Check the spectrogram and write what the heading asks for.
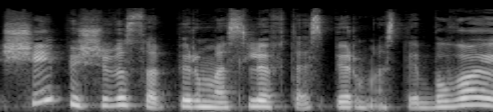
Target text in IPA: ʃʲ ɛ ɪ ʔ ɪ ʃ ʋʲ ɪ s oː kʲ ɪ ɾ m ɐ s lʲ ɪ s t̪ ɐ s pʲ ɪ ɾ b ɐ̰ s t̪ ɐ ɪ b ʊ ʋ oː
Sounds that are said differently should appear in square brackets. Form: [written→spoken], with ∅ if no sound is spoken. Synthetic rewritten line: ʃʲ ɛ ɪ [ʔ→p] ɪ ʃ ʋʲ ɪ s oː [kʲ→pʲ] ɪ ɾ m ɐ s lʲ ɪ [s→f] t̪ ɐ s pʲ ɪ ɾ [b→m] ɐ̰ s t̪ ɐ ɪ b ʊ ʋ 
